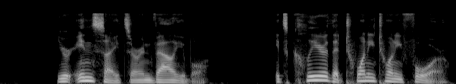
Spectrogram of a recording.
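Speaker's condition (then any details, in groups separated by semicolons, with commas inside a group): No condition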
